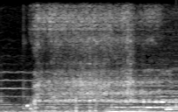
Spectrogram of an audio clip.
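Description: Quiet background music with long held tones. A soft rushing noise comes in about half a second in, and a low hum joins about halfway through.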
